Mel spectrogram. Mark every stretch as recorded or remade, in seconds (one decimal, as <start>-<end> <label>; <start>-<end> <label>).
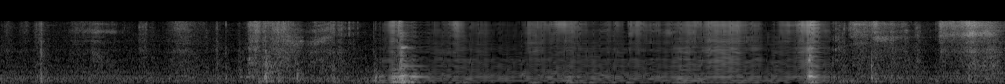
0.0-3.8 recorded; 3.8-8.3 remade; 8.3-10.1 recorded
